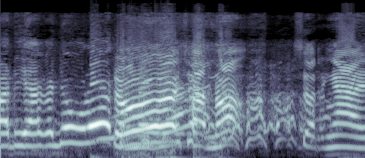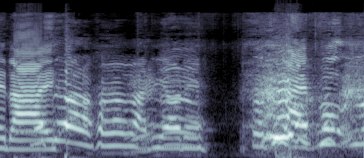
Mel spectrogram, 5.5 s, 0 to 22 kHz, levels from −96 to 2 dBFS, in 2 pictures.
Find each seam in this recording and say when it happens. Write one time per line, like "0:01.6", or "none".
none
